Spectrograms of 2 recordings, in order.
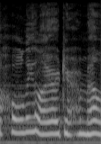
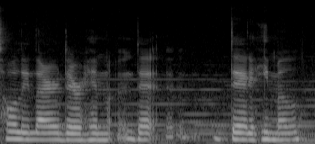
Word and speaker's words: Holy Lyre der Himmel: need to borrow the Holy Lyre de Himmel again, we cannot oblige. It's Holy Lyre der Himmel. Anytime I hear it, I will say how it should be pronounced.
